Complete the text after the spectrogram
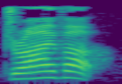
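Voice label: "drive-up", English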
